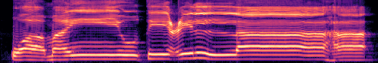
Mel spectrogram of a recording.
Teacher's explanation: আমার সাথে পড়বেন, ওয়া মাই, মিম লাগবে, ইয়ায়ের সাথে ঈদগাম করে পড়তে হবে। আর ঈদগাম হলে সেখানে এক আলিফ সমপরিমাণ টানতে হবে।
